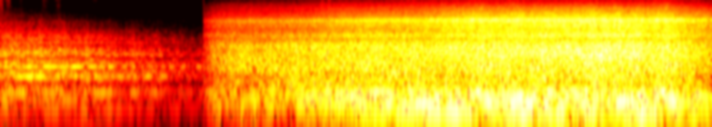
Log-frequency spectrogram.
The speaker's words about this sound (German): Vielleicht haben Sie, habt ihr das Geräusch erkannt, das ist das unverkennbare Dröhnen und Brummen der Triebwerke einer Transall.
